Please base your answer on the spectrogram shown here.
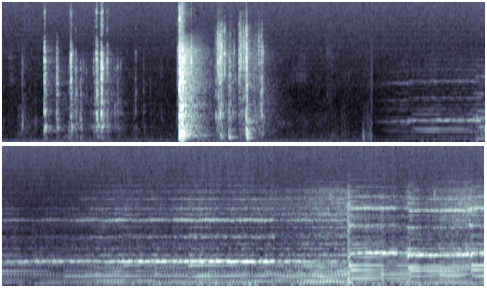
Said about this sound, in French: Et elle ferme la porte.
